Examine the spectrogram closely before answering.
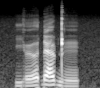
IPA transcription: jø˩˥ə̯ɗæ˧˥˧ ɖẽ˩

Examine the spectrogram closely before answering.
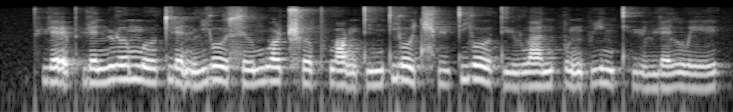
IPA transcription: pʰɥɛ̰˨˩pʰɥɛ˨˦n ɻɤ˦mo˨˦ʊ̯t̪ɥɛ̰˨˩nljo˥˨ʊ̯ sɹ̩˨˦mwɔ˦ ʈ͡ʂʰɤ˨˦pʰwɑ̰˨˩ŋt̪i˨˦ŋ t̪jo˥˨ʊ̯t͡ɕʰy˨˦ t̪jo˥˨ʊ̯t̪y˩ɻwa˨˦n pʊ̰˨˩ŋpi˥˨nt̪ʰy̰˨˩ lɥɛ˨˦ lwe˨˦ɪ̯

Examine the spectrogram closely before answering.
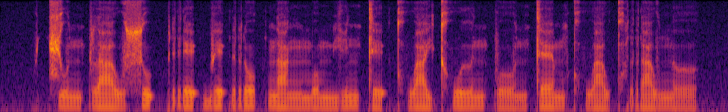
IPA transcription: t͡ɕu˩˦n plaː˨˩wsu˥˩ʔ pre˦˥ʔbe˥˩ʔroː˥˩k̚na˧ŋ mo˧mji˥˩n te˨˩ʔkʰwa˧jkʰwɯː˧n poː˩˦n tɛː˧m kʰwa˩˦wkʰra˦˥wnɤː˧

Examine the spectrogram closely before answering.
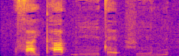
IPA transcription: sa˧jpʰa˦˥t̚biː˧te˨˩ʔ fi˦˥n

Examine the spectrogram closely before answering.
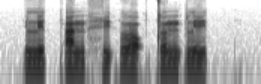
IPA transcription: li˨˩t̚ʔa˨˩nhi˨˩ʔ lɔ˨˩ʔto˦˥npli˨˩t̚

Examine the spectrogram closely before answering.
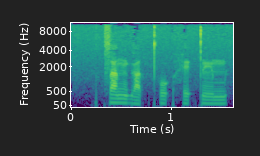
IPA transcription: t͡sa˦nɡa˨t̚ t̪ʰo˦ʔhe˦ʔt̪ẽ˦m

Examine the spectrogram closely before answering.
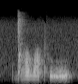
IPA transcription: ɡ͡ǀeðˤæ tʰṵ

